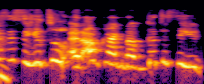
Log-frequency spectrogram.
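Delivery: high, giggling reply; laughing greeting. Retold or imitated. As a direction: answer through laughter.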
